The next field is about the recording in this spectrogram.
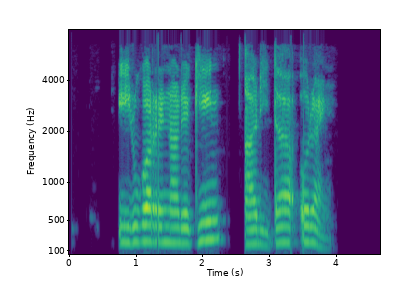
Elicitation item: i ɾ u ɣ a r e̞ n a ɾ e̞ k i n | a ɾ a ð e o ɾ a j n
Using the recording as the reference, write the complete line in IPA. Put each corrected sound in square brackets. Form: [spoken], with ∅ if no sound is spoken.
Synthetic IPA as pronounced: i ɾ u ɣ a r e̞ n a ɾ e̞ k i n | a ɾ [i] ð [a] o ɾ a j n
